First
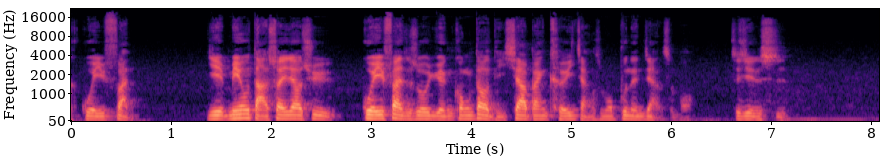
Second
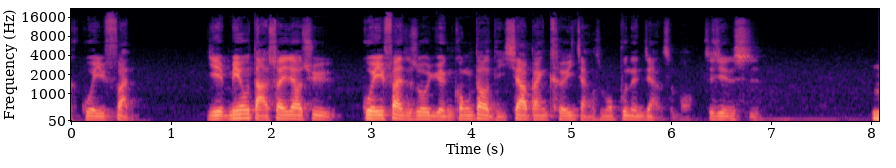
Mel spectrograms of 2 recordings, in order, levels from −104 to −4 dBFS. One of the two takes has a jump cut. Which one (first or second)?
second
